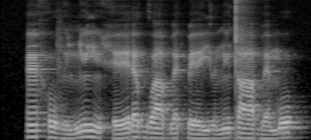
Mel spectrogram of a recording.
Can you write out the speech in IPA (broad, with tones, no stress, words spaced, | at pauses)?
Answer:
ɛ̃˦ ho˦˨vĩ˨ ɲĩ˦jĩ˨heː˨˦ ɾɛ˦ ɡʷaː˧ bɛ˧k͡peː˨jɨ˨nĩ˦ taː˧bɛ˨mo˦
